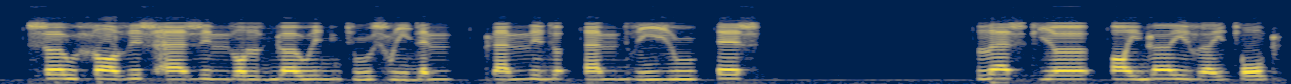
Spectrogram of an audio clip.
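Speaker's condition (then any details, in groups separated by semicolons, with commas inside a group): Cerebral palsy, speech-generating device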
